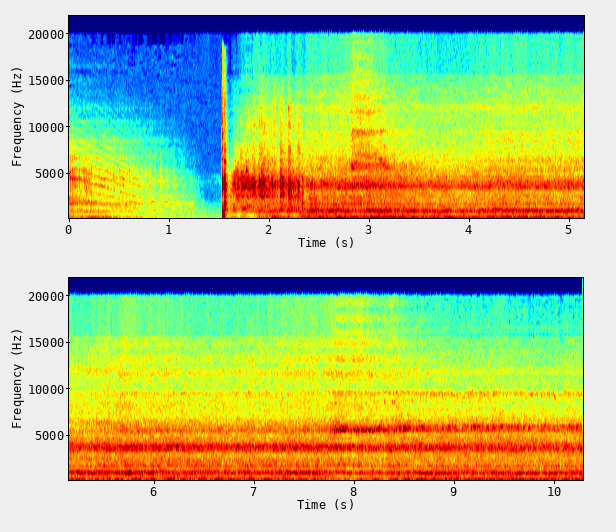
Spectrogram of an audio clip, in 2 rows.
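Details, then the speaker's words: 1977 Ford F250 351M with Duraspark II electronic ignition, cold start: cranks, catches and settles into an uneven idle with faint pops despite new plugs and coil; later suspected carburetor blockage and fouled plugs. "i don't know what the deal is it still pops and it runs a teeny bit better it doesn't run great"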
